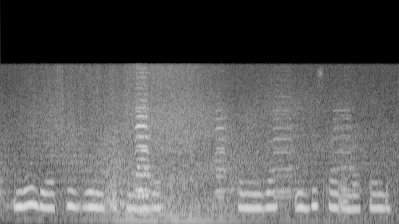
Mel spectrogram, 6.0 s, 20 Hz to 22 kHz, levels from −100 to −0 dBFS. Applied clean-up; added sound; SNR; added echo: none; Rain; 2 dB; none.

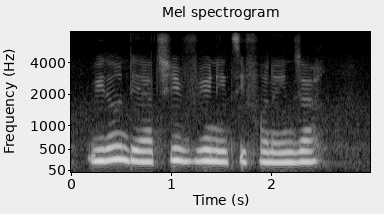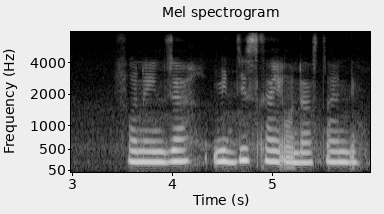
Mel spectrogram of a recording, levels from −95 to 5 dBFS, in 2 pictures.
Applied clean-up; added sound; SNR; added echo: none; none; none; none.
